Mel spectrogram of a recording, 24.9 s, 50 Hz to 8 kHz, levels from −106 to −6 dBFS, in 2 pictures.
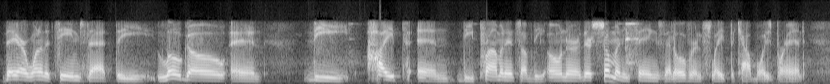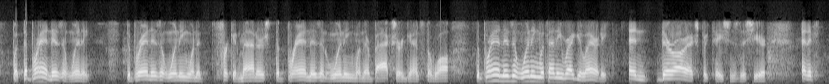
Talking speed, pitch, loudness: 160 wpm, 130 Hz, -22 LUFS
